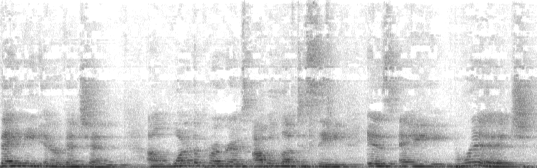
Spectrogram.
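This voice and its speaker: A woman with an American accent speaks at medium pitch with ordinary pitch variation, with noticeable background noise and audible room echo. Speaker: school board candidate. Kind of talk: candidate forum answers. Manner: fast.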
